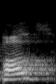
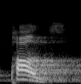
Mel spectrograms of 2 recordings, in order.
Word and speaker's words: Pfalz: The next one is Pulse, not very interesting wine region. That's okay. Its name is Pulse, P-F-L-S, Pulse, not Pulse. Pulse मत बोलना.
